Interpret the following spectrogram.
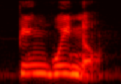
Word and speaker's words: pingüino: pero tengo otra opción la uv con puntitos se llama diéresis que significan estos puntitos que si tengo que pronunciarla o no son muchas palabras en español pero hay algunas pronunciamos paragüero antigüedad pingüino los dos puntitos para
